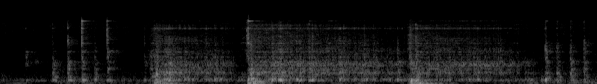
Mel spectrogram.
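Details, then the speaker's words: Yamaha XS650 engine rebuild inspection, hand-spun crankshaft main bearing: noticeable play, gritty rasping rumble with clicks, doesn't spin freely; worn, rough main bearing needing replacement. "there's a bit of play in that one and it doesn't sound all that great and it doesn't spin super freely either"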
